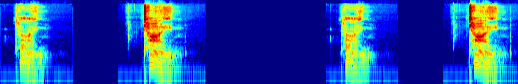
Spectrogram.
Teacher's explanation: I am going to pronounce the word time, making the T sound at the beginning non-plosive, and then after that plosive.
